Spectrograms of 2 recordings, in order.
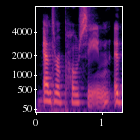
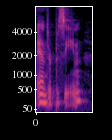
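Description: First: Every syllable is said fully and carefully. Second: The syllables are run together quickly. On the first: "That's how it's spelled" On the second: "when you say it fast"

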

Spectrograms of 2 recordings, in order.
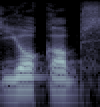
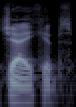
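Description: First: The name is given its Afrikaans pronunciation. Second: The name is given its English pronunciation. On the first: "it's Jokobs in Afrikaans" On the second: "but in English it's just Jacobs"

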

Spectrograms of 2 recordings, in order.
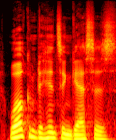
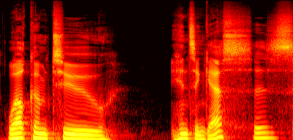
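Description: First: It is said plainly and with confidence. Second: It is said hesitantly, like a guess. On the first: The speaker states the words with certainty. The speaker calls it right. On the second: The speaker is not sure of the words. The speaker calls it wrong.

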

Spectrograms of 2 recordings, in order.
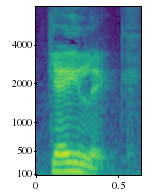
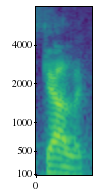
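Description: First: The word is said the Irish way. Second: The word is said the Scottish way. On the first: It refers to the language of Ireland. "Gaelic, which is spoken in Ireland" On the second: It refers to the language of Scotland. "Scots Gaelic, and we're pronouncing it like that"

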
